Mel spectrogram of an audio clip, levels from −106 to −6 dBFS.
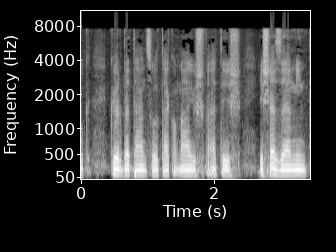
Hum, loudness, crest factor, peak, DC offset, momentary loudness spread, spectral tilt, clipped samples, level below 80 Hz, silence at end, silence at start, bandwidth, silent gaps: none; -14 LUFS; 14 dB; 0 dBFS; under 0.1%; 9 LU; -6.5 dB/octave; 0.2%; -46 dBFS; 0.05 s; 0 s; 8 kHz; none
